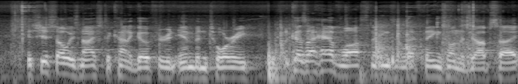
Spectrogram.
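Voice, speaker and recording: A man talks at a very fast pace with lively intonation and very even loudness. His pitch is medium, and there is noticeable background noise. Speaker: tow truck operator. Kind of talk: casual tutorial. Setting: outdoors.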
